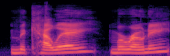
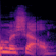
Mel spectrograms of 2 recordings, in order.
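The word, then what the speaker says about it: Michele: Pronounce pronunciation. Oh, see now. Now, okay. Uh, Mikuel is that how you say his name? Oh, Michelle.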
